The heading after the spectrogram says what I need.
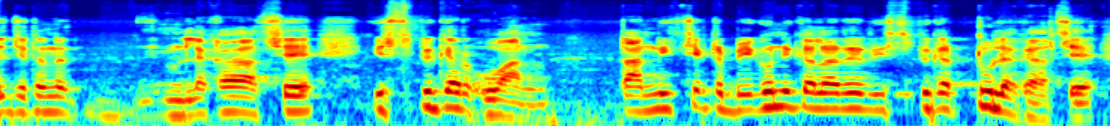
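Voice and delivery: ordinary talk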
